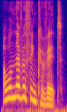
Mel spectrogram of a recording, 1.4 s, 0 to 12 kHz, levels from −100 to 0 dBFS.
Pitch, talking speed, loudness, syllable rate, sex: 250 Hz, 265 wpm, -15 LUFS, 5.9 syllables/s, female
